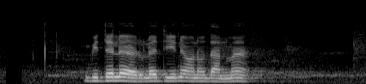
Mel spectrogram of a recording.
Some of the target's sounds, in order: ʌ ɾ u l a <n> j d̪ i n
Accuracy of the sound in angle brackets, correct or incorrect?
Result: incorrect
